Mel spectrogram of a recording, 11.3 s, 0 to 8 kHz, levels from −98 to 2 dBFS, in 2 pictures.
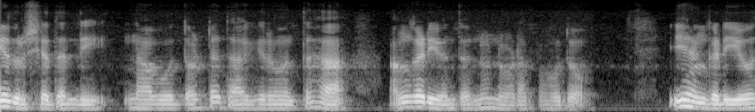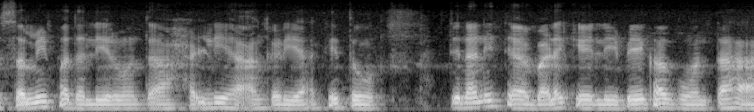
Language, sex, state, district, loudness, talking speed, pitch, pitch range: Kannada, male, Karnataka, Shimoga, -19 LUFS, 90 wpm, 110 Hz, 105-120 Hz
